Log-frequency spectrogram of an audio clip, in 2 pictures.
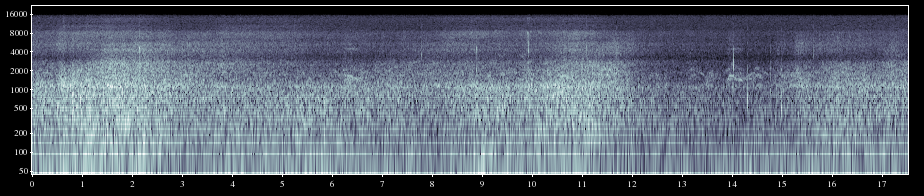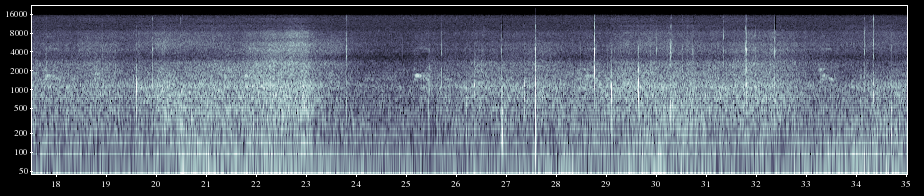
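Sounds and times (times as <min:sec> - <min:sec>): wind buffeting microphone: 0:00.0 - 0:35.0
rain and wind rushing: 0:25.6 - 0:35.0.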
